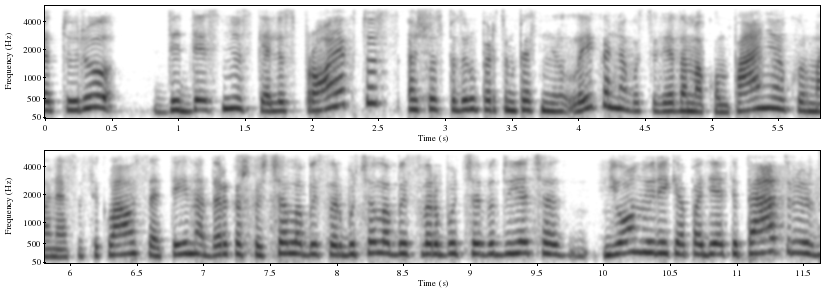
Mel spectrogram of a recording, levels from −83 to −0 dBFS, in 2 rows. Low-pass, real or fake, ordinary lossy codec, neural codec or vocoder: 5.4 kHz; real; AAC, 32 kbps; none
